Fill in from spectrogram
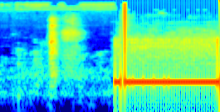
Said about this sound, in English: We'll find out if they answer the phone, if I'm dialing the right number.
